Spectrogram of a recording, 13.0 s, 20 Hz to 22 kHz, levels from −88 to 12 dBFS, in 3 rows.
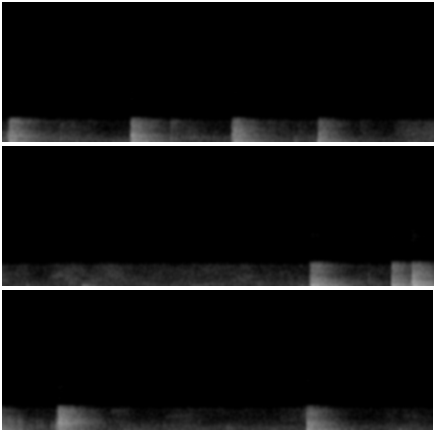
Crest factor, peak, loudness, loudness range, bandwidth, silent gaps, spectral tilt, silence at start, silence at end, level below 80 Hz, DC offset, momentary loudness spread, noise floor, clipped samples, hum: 28 dB; -12 dBFS; -35 LUFS; 19 LU; 4.2 kHz; none; -9 dB/octave; 0 s; 0.95 s; -64 dBFS; under 0.1%; 27 LU; -64 dBFS; under 0.1%; none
